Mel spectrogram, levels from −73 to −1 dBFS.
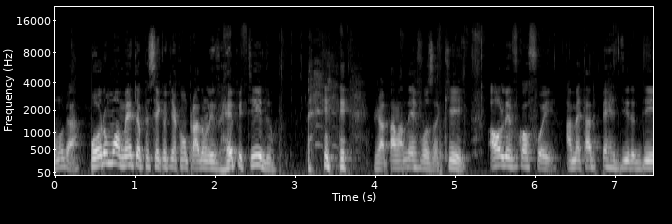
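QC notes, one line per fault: No fault found, so there is nothing to log in the QC notes.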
